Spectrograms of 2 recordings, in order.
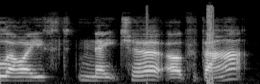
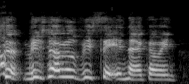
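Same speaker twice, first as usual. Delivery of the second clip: ordinary delivery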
